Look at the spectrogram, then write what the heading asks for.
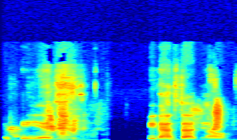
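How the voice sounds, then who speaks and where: A woman's voice: fairly low pitch, over loud music. Young woman host, from Nigeria, teasing banter, easy laughs, remote call. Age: young adult. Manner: playful, teasing, quick to laugh. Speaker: podcast host. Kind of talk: casual chat.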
